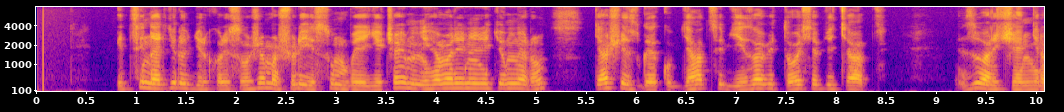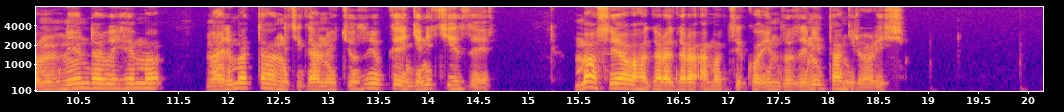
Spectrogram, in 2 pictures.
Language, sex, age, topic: Kinyarwanda, male, 18-24, education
